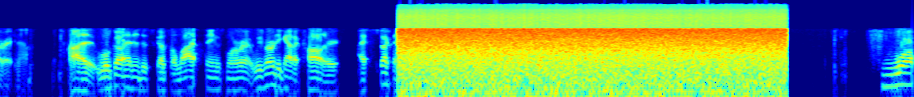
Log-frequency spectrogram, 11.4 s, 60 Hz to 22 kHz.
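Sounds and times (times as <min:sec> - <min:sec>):
speech: 0:00.2 - 0:08.8, 0:11.1 - 0:11.4
loud static on a band-limited phone line: 0:05.0 - 0:09.9.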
